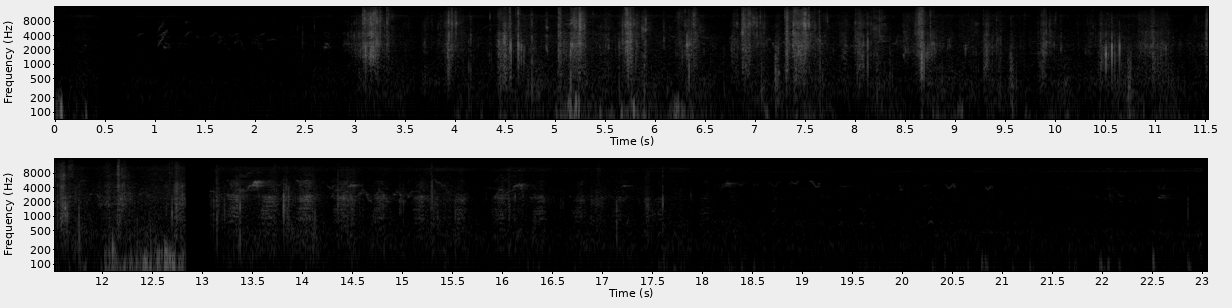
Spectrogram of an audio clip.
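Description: Footsteps on dry ground and twigs, about two steps a second, each with a crunch. They start about three seconds in and stop abruptly about two-thirds of the way through.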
